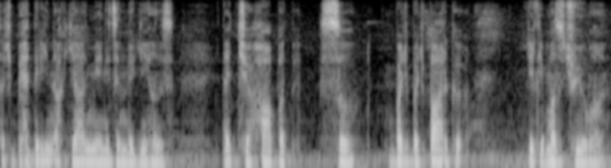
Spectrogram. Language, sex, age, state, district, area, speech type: Kashmiri, male, 18-30, Jammu and Kashmir, Kulgam, rural, spontaneous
